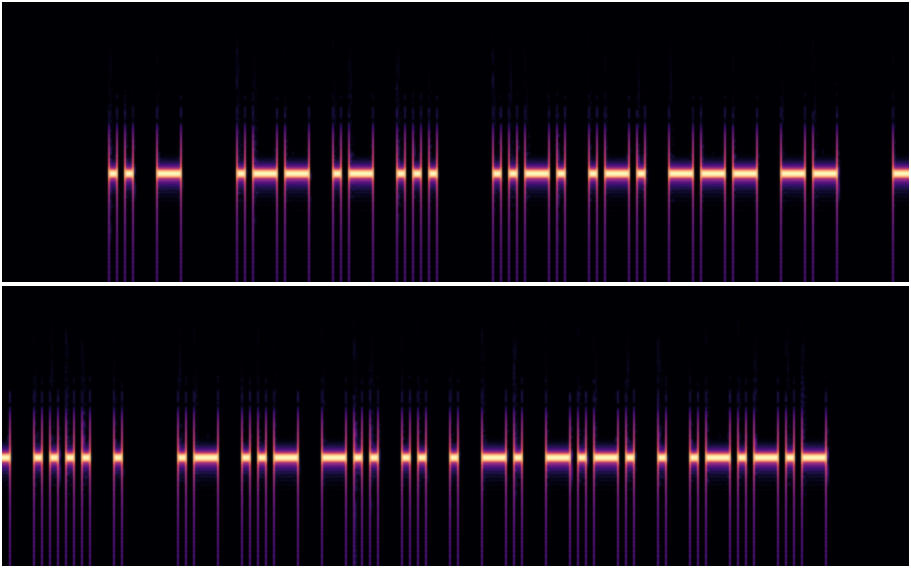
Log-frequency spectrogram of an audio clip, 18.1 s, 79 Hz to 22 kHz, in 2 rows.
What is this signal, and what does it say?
Morse code, heard as a keyed tone, about 15 wpm, 700 Hz. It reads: IT WAS FROM THE AUDIENCE.
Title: Sentences from Top 800 Words 15wpm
